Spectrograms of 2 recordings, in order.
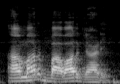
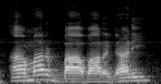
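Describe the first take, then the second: First: Said in the usual way. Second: Slow model reading. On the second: Shown as a demonstration. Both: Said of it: "তারপর হচ্ছে গাড়ির উচ্চারণ হচ্ছে গাড়ি".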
